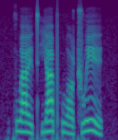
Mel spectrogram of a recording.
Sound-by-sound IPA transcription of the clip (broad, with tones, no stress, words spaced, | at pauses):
kwa˥˩ɪ̯ t̪ʰjä˥pʰwɔ˨˩ʈ͡ʂwe˥˩ɪ̯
